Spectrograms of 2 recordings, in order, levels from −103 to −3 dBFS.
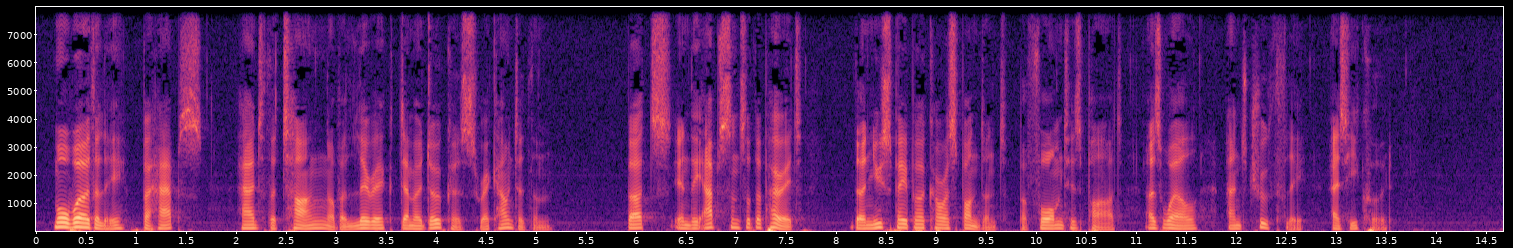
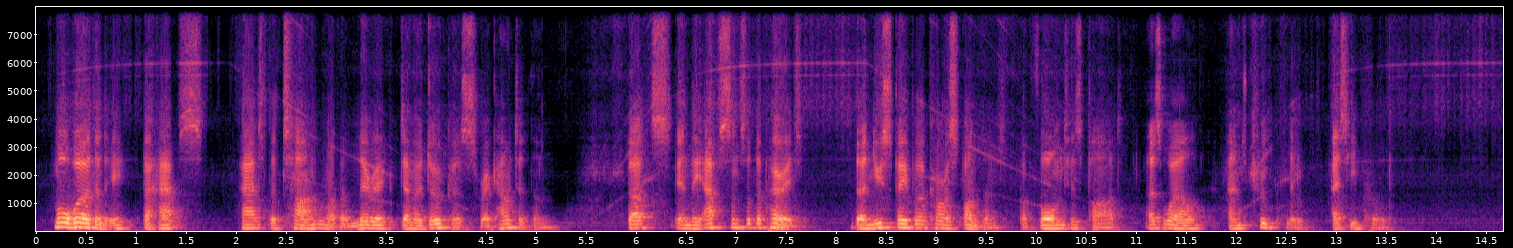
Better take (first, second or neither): first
